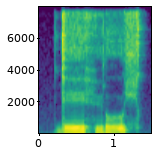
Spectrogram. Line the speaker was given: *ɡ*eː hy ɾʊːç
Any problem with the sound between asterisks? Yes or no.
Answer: no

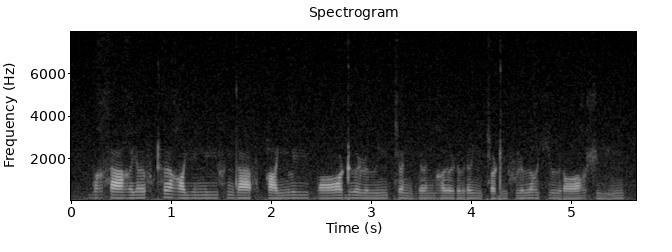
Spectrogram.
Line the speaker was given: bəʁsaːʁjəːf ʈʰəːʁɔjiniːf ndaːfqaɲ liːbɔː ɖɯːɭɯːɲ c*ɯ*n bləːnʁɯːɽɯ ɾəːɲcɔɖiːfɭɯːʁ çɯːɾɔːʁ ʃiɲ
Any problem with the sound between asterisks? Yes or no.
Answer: yes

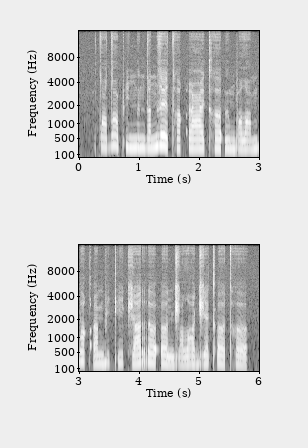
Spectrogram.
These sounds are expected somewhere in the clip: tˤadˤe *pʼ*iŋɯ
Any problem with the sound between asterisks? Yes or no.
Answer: no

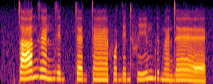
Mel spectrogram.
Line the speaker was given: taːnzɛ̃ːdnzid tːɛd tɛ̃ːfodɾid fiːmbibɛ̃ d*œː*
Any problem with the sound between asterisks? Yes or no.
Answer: yes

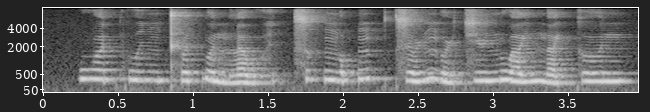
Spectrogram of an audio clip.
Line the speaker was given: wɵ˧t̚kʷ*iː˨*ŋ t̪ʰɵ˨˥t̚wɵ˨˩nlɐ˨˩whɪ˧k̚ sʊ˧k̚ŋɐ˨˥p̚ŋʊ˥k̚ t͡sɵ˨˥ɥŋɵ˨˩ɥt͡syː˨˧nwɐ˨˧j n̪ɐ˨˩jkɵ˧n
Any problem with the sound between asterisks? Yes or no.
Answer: no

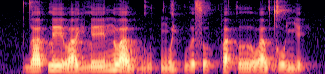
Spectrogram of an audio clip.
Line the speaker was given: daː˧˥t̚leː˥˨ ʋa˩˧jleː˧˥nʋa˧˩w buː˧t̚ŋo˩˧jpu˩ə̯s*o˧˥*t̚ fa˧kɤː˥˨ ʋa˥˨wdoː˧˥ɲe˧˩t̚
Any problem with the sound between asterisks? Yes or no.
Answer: yes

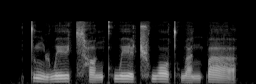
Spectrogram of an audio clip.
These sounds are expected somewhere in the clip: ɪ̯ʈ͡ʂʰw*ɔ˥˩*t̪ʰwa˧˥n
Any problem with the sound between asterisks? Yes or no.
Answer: no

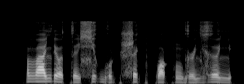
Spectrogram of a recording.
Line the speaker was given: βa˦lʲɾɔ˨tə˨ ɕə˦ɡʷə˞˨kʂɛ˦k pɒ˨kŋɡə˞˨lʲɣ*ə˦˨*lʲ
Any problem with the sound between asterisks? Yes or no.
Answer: no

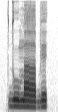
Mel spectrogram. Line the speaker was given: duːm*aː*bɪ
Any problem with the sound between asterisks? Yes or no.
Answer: no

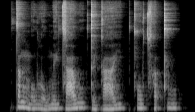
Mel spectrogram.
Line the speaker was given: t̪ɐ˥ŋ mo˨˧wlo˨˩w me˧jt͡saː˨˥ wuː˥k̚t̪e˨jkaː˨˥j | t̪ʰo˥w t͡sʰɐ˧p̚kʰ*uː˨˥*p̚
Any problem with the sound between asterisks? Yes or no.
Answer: yes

